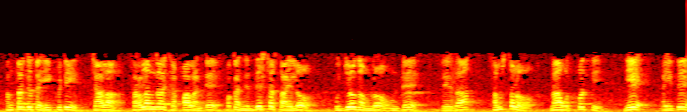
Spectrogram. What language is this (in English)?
Telugu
